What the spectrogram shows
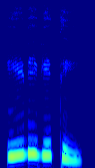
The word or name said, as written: ಇಡುಕೈದು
